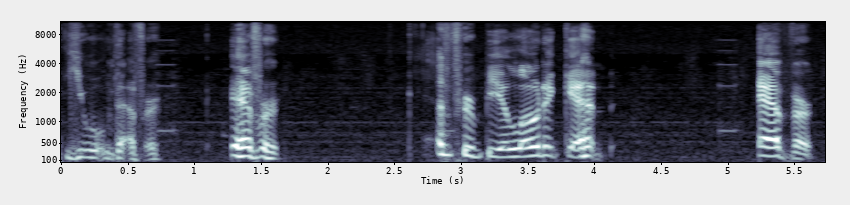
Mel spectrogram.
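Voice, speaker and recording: A man acting a devoted, guilt-ridden boyfriend at a bedside in an intimate ASMR roleplay, speaking tenderly and haltingly with a lot of emotion. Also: sits high, animated, no echo. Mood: earnest, pleading. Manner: tender, halting, emotional delivery with repeated phrases.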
